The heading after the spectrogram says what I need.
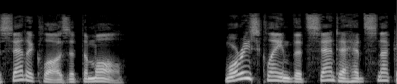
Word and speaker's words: Maurice: I had also seen Maurice, pronounced Maurice, Gardner, who was something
